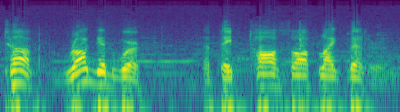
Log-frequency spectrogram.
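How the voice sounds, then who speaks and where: A man's voice: mid-range voice, lively intonation, normal speed, rough recording. A man giving emphatic 1940s newsreel commentary, heard from an old wartime newsreel soundtrack. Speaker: newsreel announcer. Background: music.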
